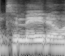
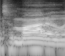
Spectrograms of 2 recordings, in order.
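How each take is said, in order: First: Tomato said to-MAY-to; tomato with an AY in the middle; American pronunciation. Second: Tomato said to-MAH-to; tomato with an AH in the middle; alternate pronunciation. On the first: Host compares two ways, tomato as to-MAY-to. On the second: Host compares two ways, tomato as to-MAH-to. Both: Shown as a demonstration. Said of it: "it's like saying tomato and tomato".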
